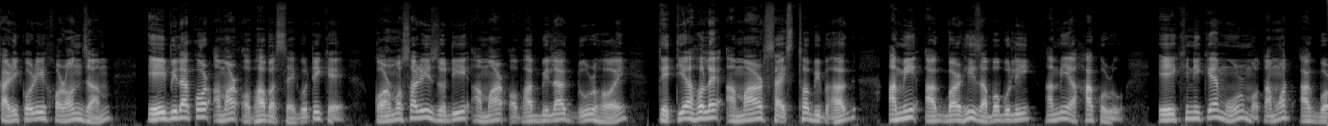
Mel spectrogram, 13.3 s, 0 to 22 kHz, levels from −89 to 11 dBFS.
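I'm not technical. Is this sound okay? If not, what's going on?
Yes, this speech recording sounds fine. Nothing in it points to a technical problem.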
